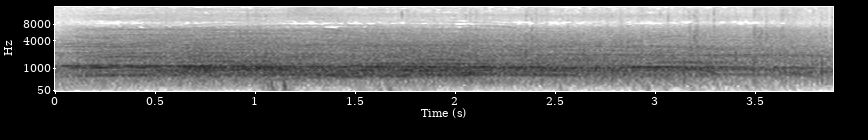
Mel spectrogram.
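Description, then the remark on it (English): A large church audience yells and cheers loudly and continuously in response to the preacher's shout, a dense roar of many voices with whoops rising above it, sustained for several seconds without a break. “So if I shout house and you yell, that means the house is coming.”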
